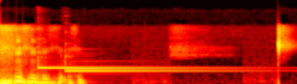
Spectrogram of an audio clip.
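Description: A doorbell chimes two steady, ringing tones that hang and slowly fade, starting just as a voice trails off, with a sharp click near the end.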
